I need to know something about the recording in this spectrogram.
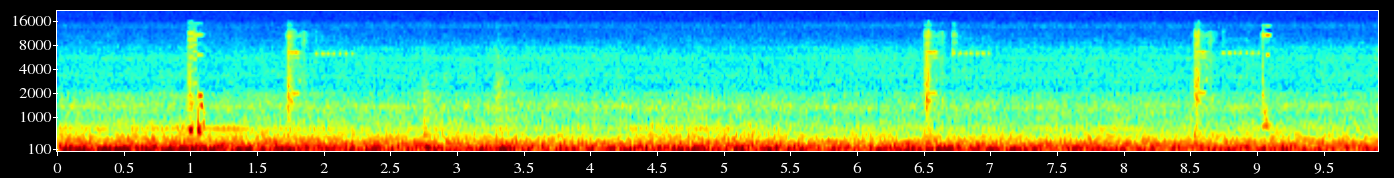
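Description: Soft interface clicks sound as menus open and close.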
